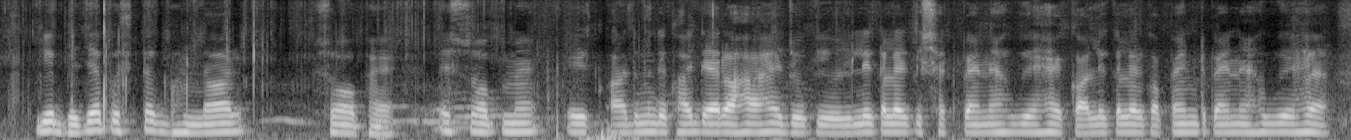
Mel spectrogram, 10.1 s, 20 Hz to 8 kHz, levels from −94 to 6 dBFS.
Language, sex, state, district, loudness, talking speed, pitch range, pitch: Hindi, male, Uttarakhand, Uttarkashi, -18 LUFS, 185 wpm, 130-140 Hz, 135 Hz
